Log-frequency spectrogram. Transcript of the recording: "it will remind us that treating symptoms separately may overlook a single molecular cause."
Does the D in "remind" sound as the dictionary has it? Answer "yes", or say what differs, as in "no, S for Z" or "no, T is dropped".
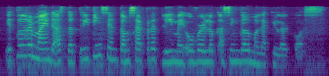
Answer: yes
